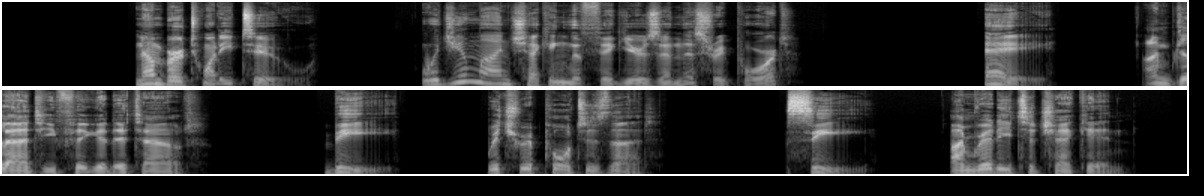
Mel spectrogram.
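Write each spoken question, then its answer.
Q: Would you mind checking the figures in this report?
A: B: Which report is that?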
